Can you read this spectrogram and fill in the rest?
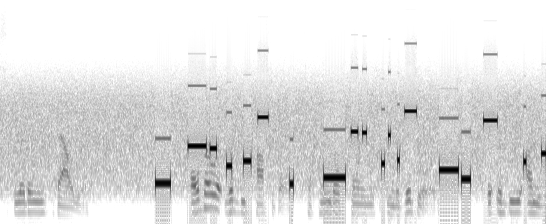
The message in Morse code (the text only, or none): none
